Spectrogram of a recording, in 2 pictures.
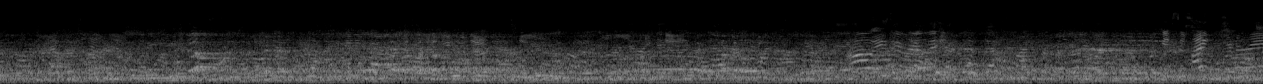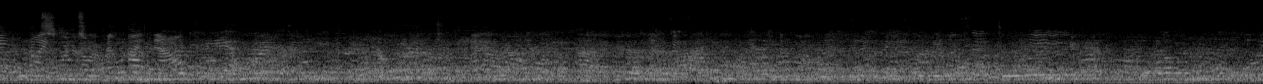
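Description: A crowd of men and women chatters steadily in a large echoing hall.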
